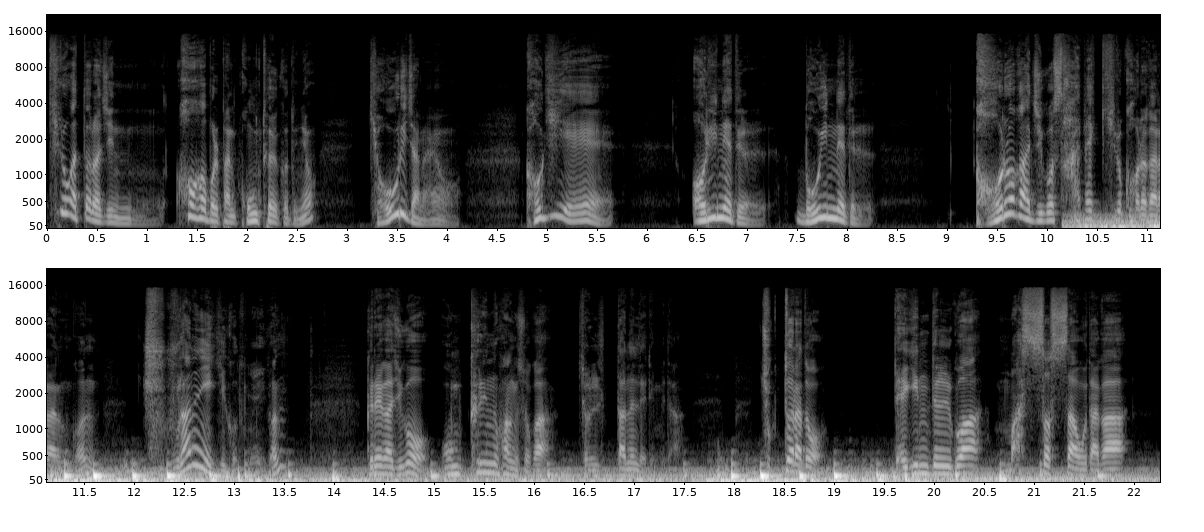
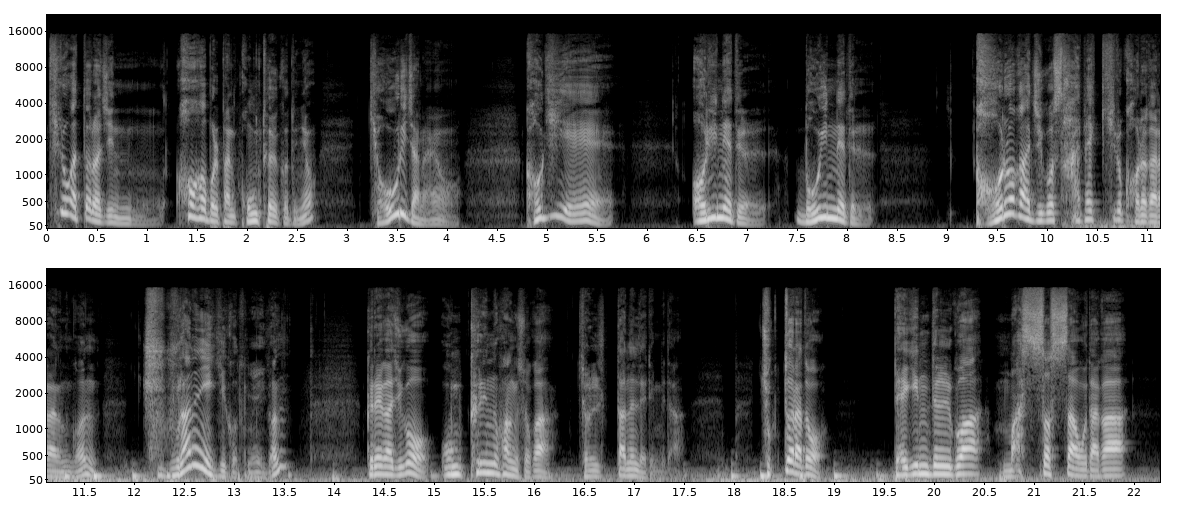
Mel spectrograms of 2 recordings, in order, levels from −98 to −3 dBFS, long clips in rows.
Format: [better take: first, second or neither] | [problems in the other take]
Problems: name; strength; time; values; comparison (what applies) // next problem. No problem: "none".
second | low rumble; loud; from 10 s on; as loud as the speech; faint in the second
